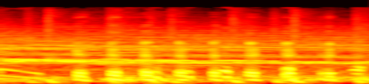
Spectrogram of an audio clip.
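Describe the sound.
Steady, droning car-interior hum from driving runs continuously beneath a man talking, the road noise staying constant throughout the short clip.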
